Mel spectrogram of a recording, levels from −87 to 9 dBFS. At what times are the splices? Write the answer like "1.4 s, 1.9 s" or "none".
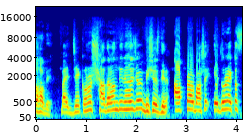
2.6 s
